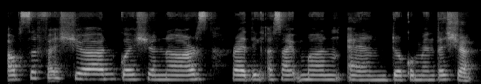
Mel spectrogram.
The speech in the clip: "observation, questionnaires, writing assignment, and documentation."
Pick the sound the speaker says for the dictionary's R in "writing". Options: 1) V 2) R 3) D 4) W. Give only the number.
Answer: 2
